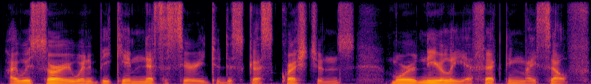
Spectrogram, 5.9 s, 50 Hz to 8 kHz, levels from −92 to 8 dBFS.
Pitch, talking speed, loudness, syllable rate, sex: 110 Hz, 140 wpm, -21 LUFS, 4.8 syllables/s, male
